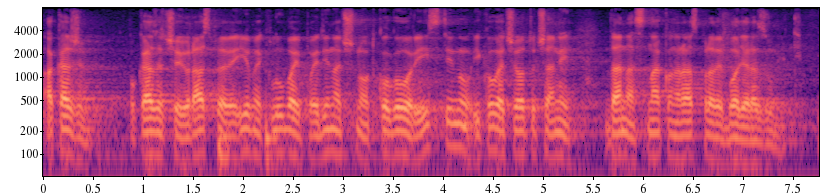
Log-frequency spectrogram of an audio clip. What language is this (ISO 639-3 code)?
hrv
